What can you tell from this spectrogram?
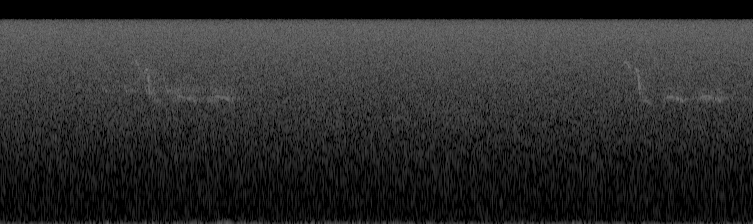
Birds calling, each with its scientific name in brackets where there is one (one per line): Mountain Chickadee (Poecile gambeli)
